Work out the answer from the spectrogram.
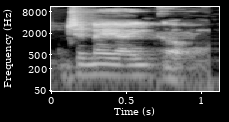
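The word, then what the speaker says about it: Jhené Aiko: Janae Aiko. – How you said it.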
